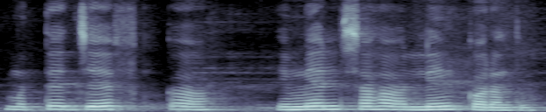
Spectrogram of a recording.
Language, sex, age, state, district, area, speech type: Odia, female, 30-45, Odisha, Jagatsinghpur, rural, read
